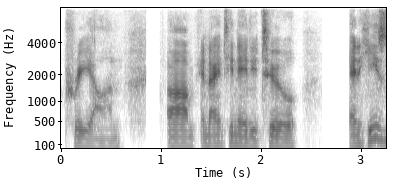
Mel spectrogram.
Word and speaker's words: prion: the term prion and he actually pronounces it pre on um in 1982 and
